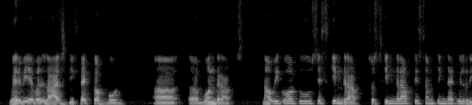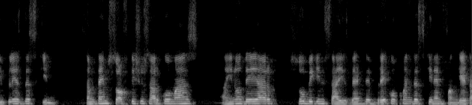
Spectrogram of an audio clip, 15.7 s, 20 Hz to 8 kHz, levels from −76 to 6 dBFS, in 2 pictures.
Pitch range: 125-155 Hz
